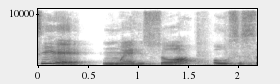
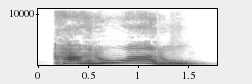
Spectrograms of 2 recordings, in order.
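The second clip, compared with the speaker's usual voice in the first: slow, loudened dictation with drawn-out syllables; ditado pausado; 6 semitones higher, 4 dB louder, much slower than usual. Shown as a demonstration. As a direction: dictate the town's name slowly, pitched up. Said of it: "quarta e última palavra". (ditado lento, com sílabas alongadas)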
